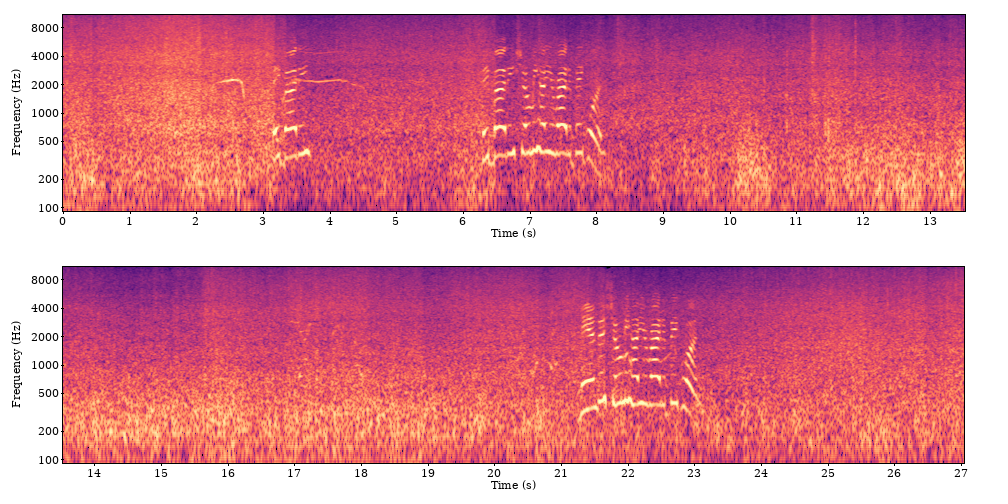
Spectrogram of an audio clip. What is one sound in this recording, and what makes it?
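Waves break and wash steadily onto the shore.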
